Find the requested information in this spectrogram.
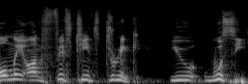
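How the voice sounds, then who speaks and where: A man puts on a gruff character voice with a Russian accent and high pitch. He keeps a moderate pace. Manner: mocking, tough.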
